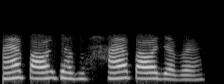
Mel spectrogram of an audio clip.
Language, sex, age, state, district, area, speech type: Bengali, female, 30-45, West Bengal, Uttar Dinajpur, urban, conversation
